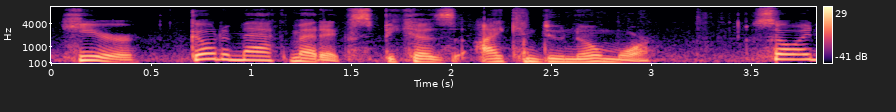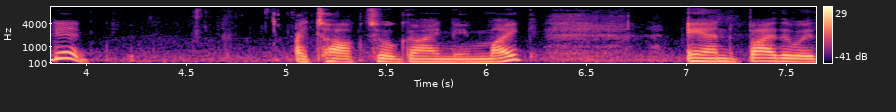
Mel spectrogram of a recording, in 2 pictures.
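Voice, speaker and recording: Middle-aged female podcast host, mellow and warm-toned, emphatic conversational storyteller, recorded outdoors with faint traffic noise. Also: on the low side, low-quality recording. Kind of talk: conversational solo podcast monologue. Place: outdoors with passing cars and machinery.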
